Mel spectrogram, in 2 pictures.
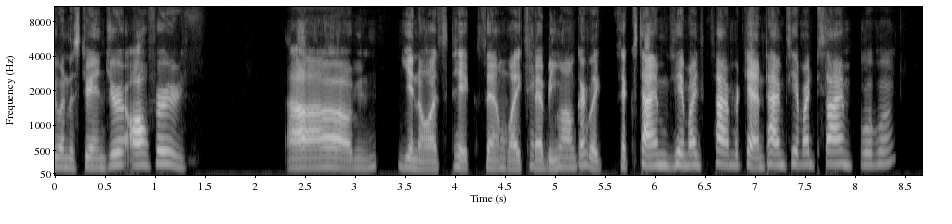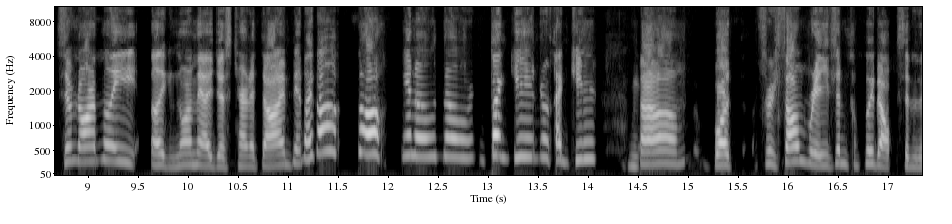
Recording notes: we taking our recording on and off the road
